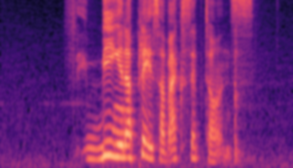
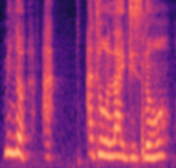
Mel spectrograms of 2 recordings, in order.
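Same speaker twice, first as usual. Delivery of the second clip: lightly mocked African accent, higher and louder; 3 semitones higher, 6 dB louder than usual. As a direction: put on a hint of an African accent, raised pitch. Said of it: "You hear an African person, that a-, accent".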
